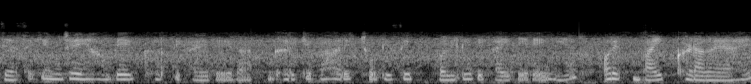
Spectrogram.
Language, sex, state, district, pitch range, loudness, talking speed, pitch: Hindi, female, Rajasthan, Nagaur, 205-245 Hz, -20 LUFS, 205 wpm, 230 Hz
